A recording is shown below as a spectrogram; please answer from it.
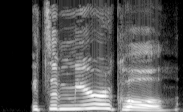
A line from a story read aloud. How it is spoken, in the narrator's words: others exclaimed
